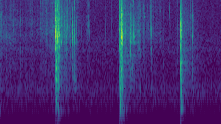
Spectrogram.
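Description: Burning campfire wood crackling with sharp pops, four loud snaps about every half second.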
